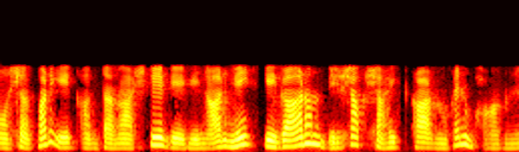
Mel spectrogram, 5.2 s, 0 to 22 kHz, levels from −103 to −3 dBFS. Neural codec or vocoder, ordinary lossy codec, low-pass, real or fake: autoencoder, 22.05 kHz, a latent of 192 numbers a frame, VITS, trained on one speaker; AAC, 32 kbps; 3.6 kHz; fake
